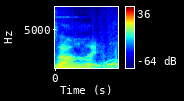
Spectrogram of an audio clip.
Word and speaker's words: Zion: told by upper management zion's name was pronounced zein and it rhymes with wine and the top six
